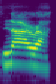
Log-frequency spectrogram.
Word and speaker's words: Naira: I apologize in the pronunciation. No, with the N, it's Naira.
